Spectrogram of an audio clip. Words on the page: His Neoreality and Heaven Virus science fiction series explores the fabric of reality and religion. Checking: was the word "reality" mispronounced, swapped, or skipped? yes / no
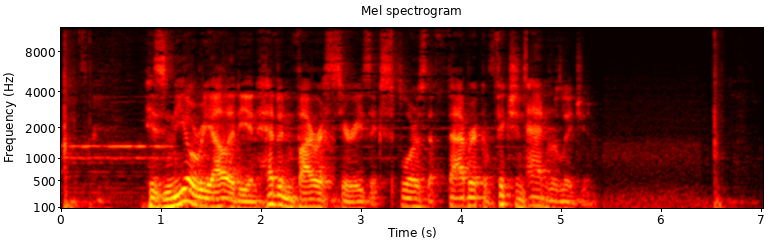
yes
